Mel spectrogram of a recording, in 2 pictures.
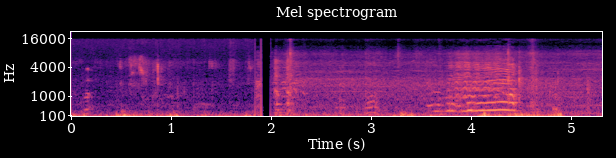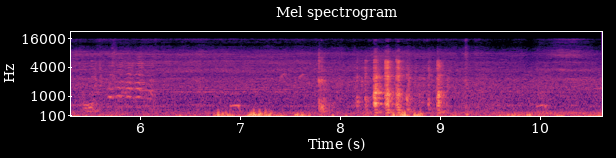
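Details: Farm goats calling in the early morning for feeding: after a sharp knock, a wavering, nasal bleat with quivering harmonics rises midway, followed by a shorter second bleat, over steady low rumbling noise and scattered thuds.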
